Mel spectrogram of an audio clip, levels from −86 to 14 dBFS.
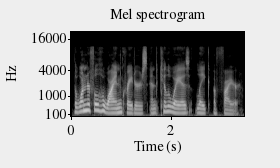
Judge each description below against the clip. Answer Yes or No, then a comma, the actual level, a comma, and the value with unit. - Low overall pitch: No, medium, 185 Hz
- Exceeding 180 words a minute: No, average, 155 wpm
